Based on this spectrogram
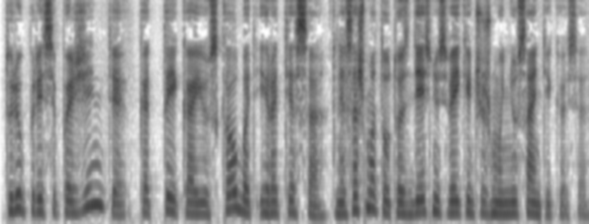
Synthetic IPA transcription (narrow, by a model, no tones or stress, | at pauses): t̪ʊɾʲʊpʲɾʲɪsʲɪpɐʒʲɪnʲt̪ʲɪkɐt̪ːɐɪkɑːjuːskɐlˠbɐt̪iːɾɐt̪ʲiɛsɐnʲɛsɐʃmɐt̪ɐʊt̪uɔs̬d̪ʲeːsʲnʲʊsʋʲɛɪkʲɛnʲt͡ʃʲʊsʒmoːnʲuːsɑˑnʲt̪ʲiːkʲuɔsʲɛ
